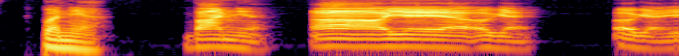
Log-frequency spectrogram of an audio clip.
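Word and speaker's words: bainne: Bana. Banya.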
